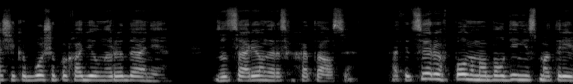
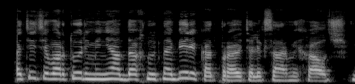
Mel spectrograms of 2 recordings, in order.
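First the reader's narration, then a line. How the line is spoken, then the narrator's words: Cheerful. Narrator (Russian): весело оглянулся зацаренный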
